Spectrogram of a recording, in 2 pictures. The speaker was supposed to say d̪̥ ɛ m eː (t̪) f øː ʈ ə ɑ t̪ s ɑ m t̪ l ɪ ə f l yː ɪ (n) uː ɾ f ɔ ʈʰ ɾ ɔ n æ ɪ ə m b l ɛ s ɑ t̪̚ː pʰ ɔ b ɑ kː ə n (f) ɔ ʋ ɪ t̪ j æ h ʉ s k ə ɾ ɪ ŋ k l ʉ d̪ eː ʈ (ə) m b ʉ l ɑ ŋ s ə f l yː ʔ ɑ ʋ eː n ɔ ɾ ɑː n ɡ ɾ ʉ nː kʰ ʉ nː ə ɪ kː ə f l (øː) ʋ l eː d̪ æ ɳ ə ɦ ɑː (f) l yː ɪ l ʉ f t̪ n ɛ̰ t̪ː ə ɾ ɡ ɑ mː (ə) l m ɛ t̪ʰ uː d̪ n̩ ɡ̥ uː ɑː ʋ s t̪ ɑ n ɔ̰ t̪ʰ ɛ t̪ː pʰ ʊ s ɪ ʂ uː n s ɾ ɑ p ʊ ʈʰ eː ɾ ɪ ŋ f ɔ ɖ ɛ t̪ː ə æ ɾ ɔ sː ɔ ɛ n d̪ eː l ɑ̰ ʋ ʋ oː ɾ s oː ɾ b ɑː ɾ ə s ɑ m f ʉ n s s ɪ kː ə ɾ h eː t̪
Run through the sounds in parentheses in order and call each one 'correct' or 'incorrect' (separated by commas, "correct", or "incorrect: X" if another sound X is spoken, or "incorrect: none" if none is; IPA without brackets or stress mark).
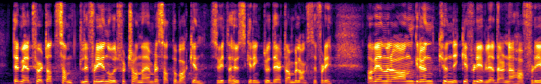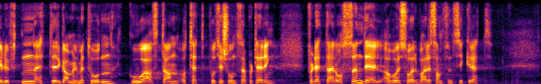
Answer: incorrect: d̪, correct, incorrect: s, incorrect: ɑ, incorrect: yː, correct, correct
